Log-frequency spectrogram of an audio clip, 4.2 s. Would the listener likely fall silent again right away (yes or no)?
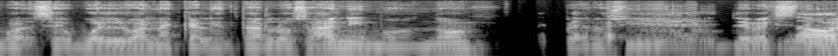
no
